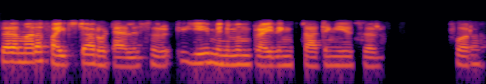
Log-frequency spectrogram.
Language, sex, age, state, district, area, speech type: Hindi, male, 18-30, Madhya Pradesh, Jabalpur, urban, conversation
